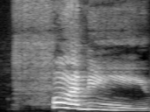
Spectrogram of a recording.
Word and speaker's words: funny: don't say again and this y is pronounced like e so usually you'd read this and you say uh what is this word keepa cubs funny that's right like something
